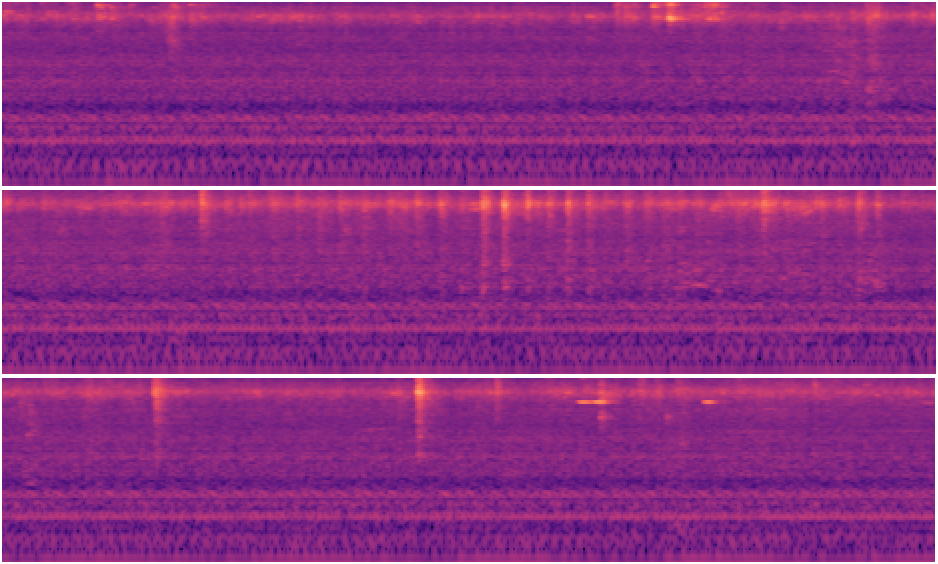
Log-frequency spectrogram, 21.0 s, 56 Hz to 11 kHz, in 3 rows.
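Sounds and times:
bus engine running: 0.0 - 21.0.

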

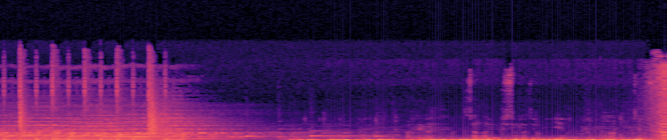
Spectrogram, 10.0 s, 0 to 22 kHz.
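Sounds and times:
rising whoosh: 9.7 - 10.0.

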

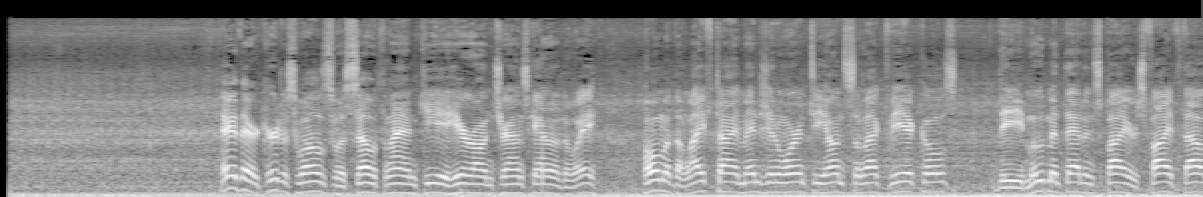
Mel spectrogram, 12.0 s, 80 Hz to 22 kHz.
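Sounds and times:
vehicle engine idling: 0.1 - 12.0.

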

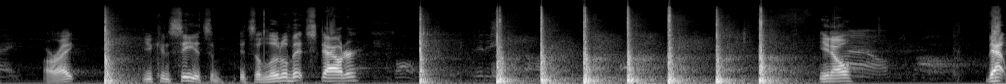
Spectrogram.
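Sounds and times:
hand striking wall panel: 1.0 - 1.5, 4.2 - 8.0.

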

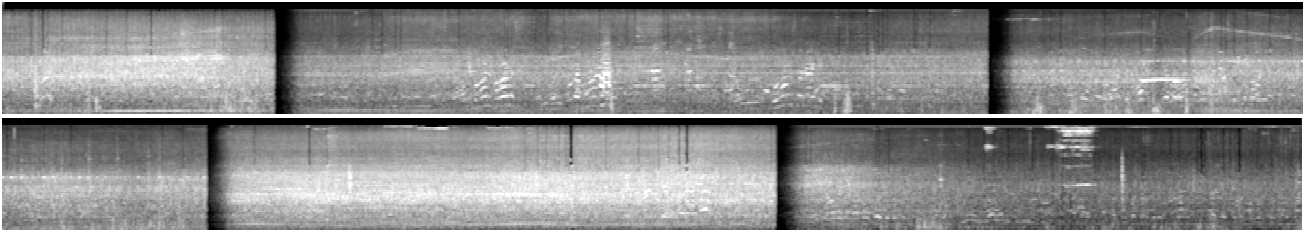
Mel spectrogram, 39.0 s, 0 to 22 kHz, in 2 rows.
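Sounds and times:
motor vehicle engines: 0.0 - 39.0
people talking: 4.7 - 14.4, 15.5 - 20.5, 27.7 - 30.4, 31.6 - 39.0.

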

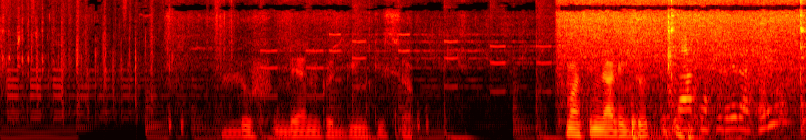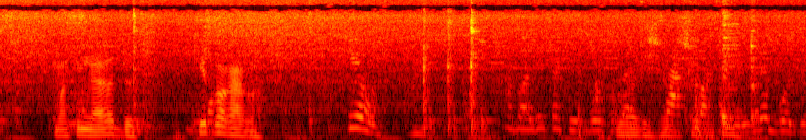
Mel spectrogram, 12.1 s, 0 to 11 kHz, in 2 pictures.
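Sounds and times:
food sizzling in a wok: 4.1 - 12.0.

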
